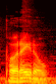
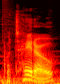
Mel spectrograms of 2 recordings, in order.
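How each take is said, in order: First: The t before the stressed syllable is flapped. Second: The t before the stressed syllable is clear. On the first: The speaker calls it wrong. "but we don't say potato" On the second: The speaker calls it right. "in American English we say potato"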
